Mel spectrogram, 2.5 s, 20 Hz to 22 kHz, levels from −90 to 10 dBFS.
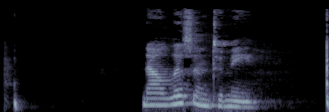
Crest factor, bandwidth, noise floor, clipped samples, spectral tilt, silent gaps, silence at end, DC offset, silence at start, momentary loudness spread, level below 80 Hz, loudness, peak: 26 dB; 16.5 kHz; -87 dBFS; under 0.1%; -3.5 dB/octave; none; 0 s; under 0.1%; 0.1 s; 16 LU; -70 dBFS; -29 LUFS; -6 dBFS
